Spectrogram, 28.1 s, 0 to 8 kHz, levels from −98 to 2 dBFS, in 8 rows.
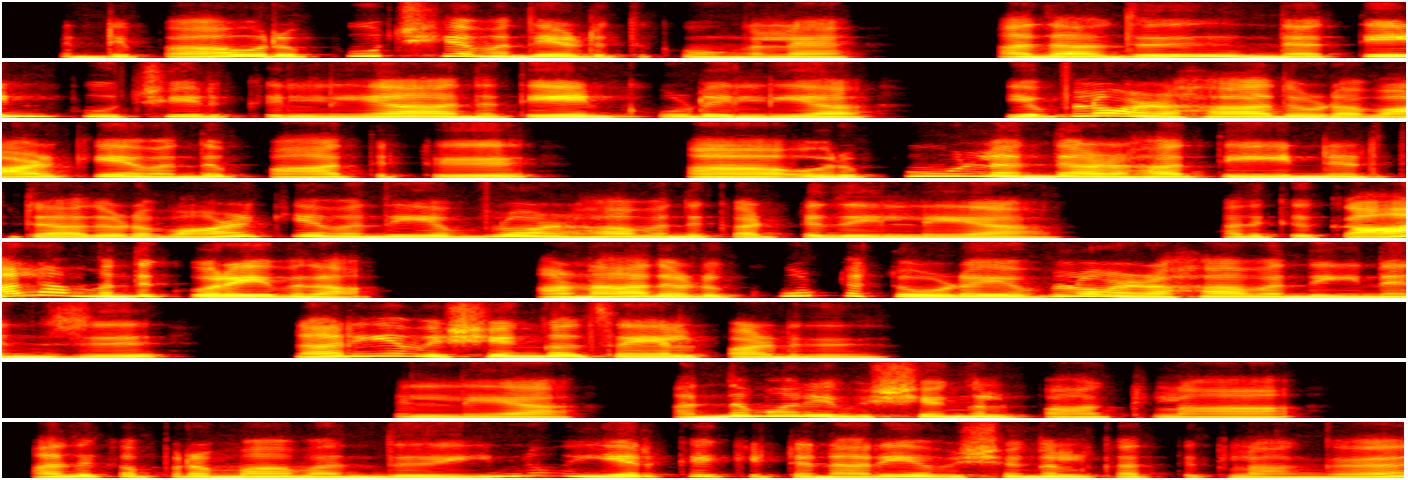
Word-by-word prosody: கண்டிப்பா, 235 +1 -3
ஒரு 270 -2 +3
பூச்சிய 360 -1 -2
வந்து 255 0 +4
எடுத்துக்கோங்களேன். 215 -2 -3 0.4
அதாவது 230 +1 +2 0.2
இந்த 220 -2 +2 0.2
தேன் 275 +2 +4
பூச்சி 260 -1 -5
இருக்கு 235 -1 -9
இல்லையா? 215 +3 +1
அந்த 225 -2 0
தேன் 245 +2 +6
கூடு 245 -1 -1
இல்லையா? 215 +1 +1 0.5
எவ்வளோ 340 +9 -1
அழகா 235 -2 +2
அதோட 220 -2 +1
வாழ்க்கைய 240 +4 +2
வந்து 220 +2 0
பாத்துட்டு, 215 0 -3 0.6
அ - - +3 0.3
ஒரு 225 +1 +2
பூலருந்து 285 -6 +2
அழகா 230 0 +3
தேன் 230 +1 +2
எடுத்துட்டு, 215 0 -6
அதோட 210 0 -1
வாழ்க்கைய 270 +3 0
வந்து 230 +1 +1
எவ்வளோ 255 +5 -1
அழகா 235 0 0
வந்து 225 0 -1
கட்டுது 215 +1 -2
இல்லையா? 195 0 -1 0.5
அதுக்கு 215 0 -5
காலம் 320 - +4
வந்து 275 +1 +2
குறைவு 240 -1 +6
தான். 195 - -5 0.4
ஆனா 225 +1 +4
அதோட 225 -2 +2
கூட்டத்தோட 355 -12 0 0.2
எவ்ளோ 295 +5 0
அழகா 245 0 +2
வந்து 225 +1 +2
இணஞ்சு 220 -1 0 0.5
நறைய 290 +8 +2
விஷயங்கள் 260 0 +2
செயல்படுது. 210 -2 -1 2.4
இல்லையா? 210 -1 -2 0.4
அந்த 235 +6 +3
மாதிரி 295 -2 +2
விஷயங்கள் 240 0 +1
பாக்கலாம். 210 -1 -4 0.4
அதுக்கப்புறமா 240 -2 -1
வந்து 220 +1 0 0.2
இன்னும் 335 +3 -5
இயற்கை 260 +2 0
கிட்ட 240 0 -8
நெறைய 245 +4 +1
விஷயங்கள் 235 0 -1
கத்துக்கலாங்க. 210 -1 -6
230 Hz, 135 wpm, -23 LUFS, 215-250 Hz, 2.4 s, தேன்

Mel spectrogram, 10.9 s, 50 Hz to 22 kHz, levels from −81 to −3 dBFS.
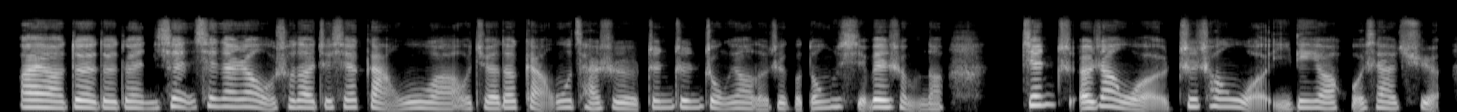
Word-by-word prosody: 哎 245 0 +8
呀， 225 -2 +4
对 235 0 +5
对 225 0 +1
对， 220 0 0
你 200 - -8
现 240 -2 +1
现 275 +3 0
在 265 -1 +3
让 255 -3 +2
我 180 - -5
说 240 +4 -3
到 230 -1 +2
这 230 - -3
些 245 +1 0
感 220 -8 0
悟 210 +4 -3
啊， 195 -2 -3
我 - - -6
觉 200 0 0
得 225 0 +1
感 230 - -3
悟 235 +2 -3
才 200 -5 -3
是 200 -3 -2
真 230 0 -3
真 240 0 -2
重 205 -6 -2
要 205 -1 -3
的 - - -6
这 200 - -4
个 - - -6
东 220 +5 -4
西， 260 - -2
为 250 -1 +6
什 245 - -3
么 - - -11
呢？ - - -7 0.6
坚 315 +1 +4
持 - - -2
呃， 210 +1 +6
让 265 -1 +3
我 175 - -2
支 265 - +1
撑 260 -2 -1
我 - - -2
一 - - -7
定 230 -1 0
要 205 -3 +1
活 185 - -6
下 215 -2 -1
去， - - -3
230 Hz, 285 characters per minute, -24 LUFS, 205-250 Hz, 0.6 s, 哎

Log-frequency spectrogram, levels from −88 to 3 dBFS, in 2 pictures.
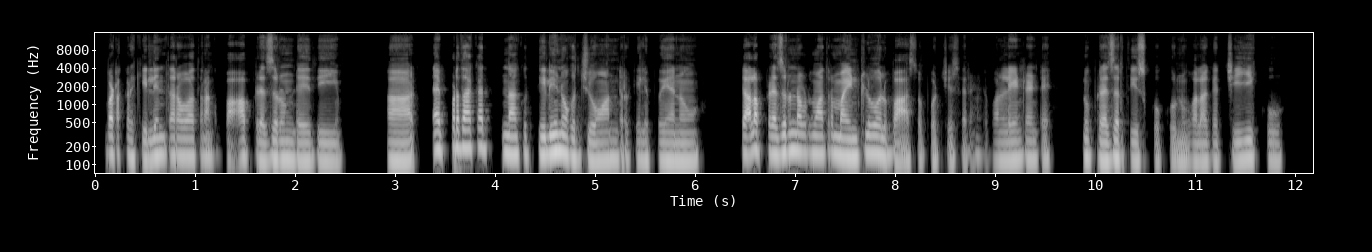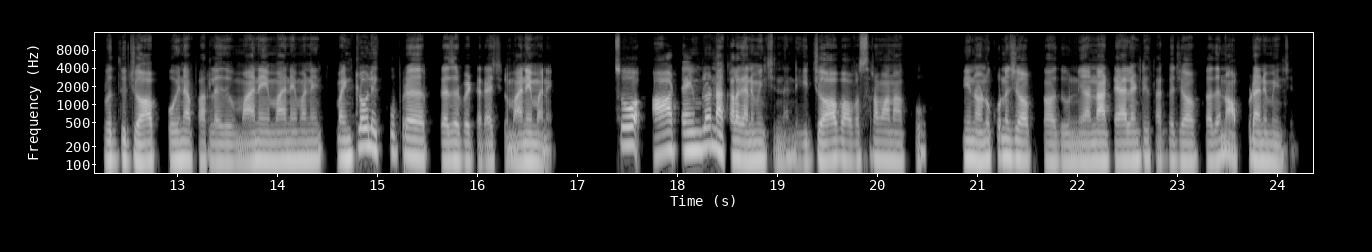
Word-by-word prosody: But, 150 - +4
అక్కడికెళ్ళిన 130 0 -1
తరువాత 135 -1 +1
నాకు 135 - -8
బా - - 0 0.2
ప్రెసర్ 125 +1 0
ఉండేది. 115 -1 -1 0.6
ఆహ్, 115 0 +4 0.3
ఇప్పటిదాకా 190 +2 +2 0.3
నాకు 145 +1 +1
తెలియని 155 +2 +5
ఒక 135 - 0
జోనర్‌కెళ్ళిపోయాను. 120 -1 -2 0.5
చాలా 175 - +7
ప్రెసర్ 150 +2 +3
ఉన్నప్పుడు 160 -2 +1
మాత్రం, 155 +1 -1
మా - - +7
ఇంట్లో 155 +4 -1
వాళ్ళు 140 -2 +1
బా - - +4
సపోర్ట్ - - -10
చేసారండి. 140 +1 -12
వాళ్ళు 120 0 -2
ఏంటంటే, 125 +1 -3 0.3
నువ్వు 130 0 -4
ప్రెషర్ 120 +2 +2
తీసుకోకు. 115 0 -5
నువ్వు 115 0 -6
అలాగా 115 0 -2
చెయ్యకు. 125 0 -3 0.5
వద్దు 120 +1 -1
జాబ్ 115 +1 +5
పోయినా 120 0 +2
పర్లేదు, 110 -1 -3
మానేయి, 120 0 +3
మానేయి, 120 0 +2
మానేయమని 120 0 +1 0.2
మా - - +1
ఇంట్లో 135 +9 0
వోళ్ళు 205 -2 +3
ఎక్కువ 165 -2 -9
ప్రె 140 -2 +3 0.3
ప్రెసర్ 120 0 +1
పెట్టారు, 115 0 -3
యాక్చువల్‌గా 110 - -6
మానేయమని. 110 -1 +3 0.7
సో, 210 - -1 0.4
ఆ - - +6 0.2
టైమ్‌లో 175 +4 +3
నాకు 160 -4 +3
అలాగా 125 -2 +4
అనిపించిందండి. 120 +1 -3
ఈ - - -4
జాబ్ 120 +2 +4
అవసరమా 120 +1 -2
నాకు. 115 +1 -8 0.4
నేను 125 -2 +3
అనుకున్న 135 +3 0
జాబ్ 120 0 +2
కాదు, 110 -1 -2 0.3
నా - - +8
టాలెంట్‌కి 120 +2 +2
తగ్గ 120 0 -8
జాబ్ 115 +1 0
కాదు, 115 +1 -1
అని - - +2
అప్పుడు 125 - -2
అనిపించింది. 115 +9 -3
120 Hz, 170 wpm, -25 LUFS, 115-135 Hz, 0.7 s, నా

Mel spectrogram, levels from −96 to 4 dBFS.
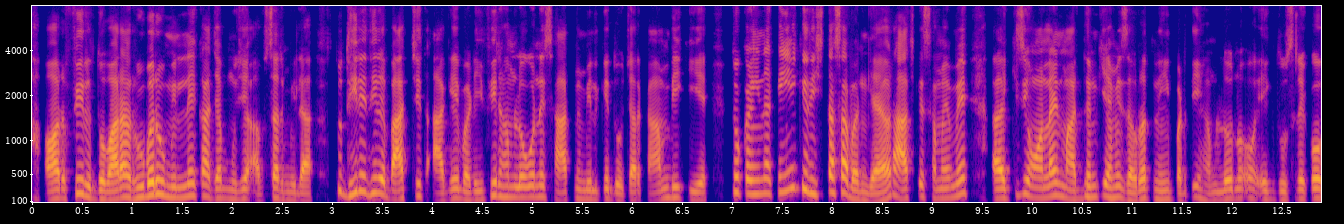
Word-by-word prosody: और 135 +3 +5
फ़िर 215 -6 0
दोबारा 130 +4 +6
रूबरू 185 +7 +5
मिलने 160 +1 -2
का 175 -1 +1
जब 145 -3 -3
मुझे 130 +1 -7
अवसर 150 -2 -2
मिला, 115 -2 0
तो 250 - -10
धीरे-धीरे 220 +2 +1
बातचीत 180 -1 +3
आगे 130 +6 0
बढ़ी। 125 -1 -3
फ़िर 190 -1 0
हम 160 -1 -4
लोगों 155 +1 +1
ने 165 0 -3
साथ 115 -7 0
में 135 - -8
मिलके 130 +2 -6
2-4 115 -1 -2
काम 120 +7 -4
भी 155 - -4
किए, 120 -6 -6 0.3
तो 230 - +2
कहीं 210 -2 +1
न 215 - 0
कहीं 240 +4 -2
एक 295 0 -8
रिश्ता-सा 225 +2 +3
बन 130 - 0
गया 110 0 +2
है - - +5
और - - +2
आज - - +3
के - - -4
समय 145 -2 -4
में 190 +7 0 0.3
अ, 140 - +7
किसी 185 +9 -3
ऑनलाइन 170 +1 +3
माध्यम 140 +2 -1
की 165 - -3
हमें 160 0 0
ज़रूरत 140 0 +1
नहीं 130 0 -6
पड़ती 160 - -5
हम 120 -4 -11
दोनों 140 +2 -2
एक-दूसरे 125 +1 -5
को 145 +2 +3
150 Hz, 245 wpm, -22 LUFS, 130-180 Hz, 0.3 s, अ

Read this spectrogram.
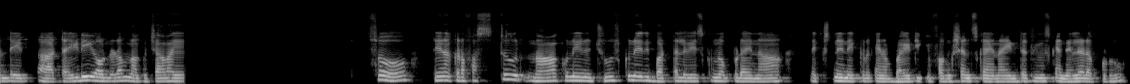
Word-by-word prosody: అంటే 145 0 +1 0.3
ఆ! - - +3 0.2
టైడీగా 170 +5 +4
ఉండడం 165 +3 0
నాకు 145 0 -4
చాలా 145 +1 +1 2.0
సో, 215 - +1 0.5
నేను 185 +1 +2
అక్కడ 175 -2 -1
ఫస్టు 170 +6 -6 0.3
నాకు 170 +3 +1
నేను 170 -2 +3
చూసుకునేది 180 +1 +1
బట్టలు 145 +2 0
వేసుకున్నప్పుడైనా, 150 -2 0 0.5
నెక్స్ట్ 145 +3 -7
నేను 150 -2 +5
ఎక్కడికైనా 145 -1 -1
బయటికి 140 +2 -1
ఫంక్షన్స్‌కైనా, 140 0 0
ఇంటర్వ్యూస్‌కైనా 145 0 +1
ఎళ్ళేటప్పుడు 140 -1 0
150 Hz, 115 wpm, -24 LUFS, 145-170 Hz, 2.0 s, నేను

